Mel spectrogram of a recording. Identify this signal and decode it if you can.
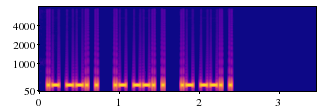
Morse code, heard as a keyed tone, about 38 wpm, 250 Hz. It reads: AGE AGE AGE
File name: morse / morse-training-40WPM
